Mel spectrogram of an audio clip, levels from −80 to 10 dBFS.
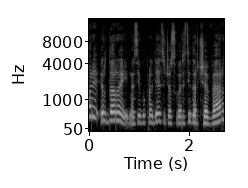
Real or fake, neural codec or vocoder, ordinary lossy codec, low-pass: real; none; AAC, 96 kbps; 14.4 kHz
